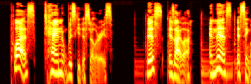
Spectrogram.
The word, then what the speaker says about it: Islay: And eventually I mentioned the whiskey part and he goes, "Oh, you mean Isa." So yeah, even though it's spelled I S L A Y. Isa is how it's pronounced.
